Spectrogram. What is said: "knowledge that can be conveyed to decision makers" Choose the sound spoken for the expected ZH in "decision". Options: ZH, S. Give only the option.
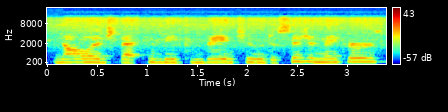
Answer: ZH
